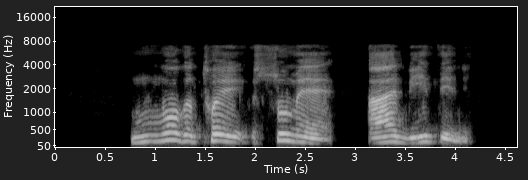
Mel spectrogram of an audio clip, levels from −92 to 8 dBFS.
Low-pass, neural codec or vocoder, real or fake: 7.2 kHz; vocoder, 22.05 kHz, 80 mel bands, WaveNeXt; fake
